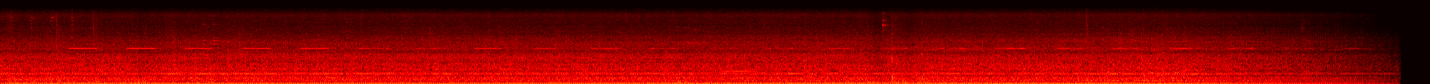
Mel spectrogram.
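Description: Heavy truck diesel engines running steadily, with a reversing alarm beeping a little more than once a second as a concrete mixer truck backs up toward the concrete pump. The sound fades out near the end.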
